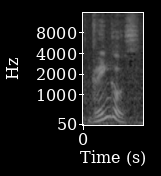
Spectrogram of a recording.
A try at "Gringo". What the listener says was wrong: Oh, Gringo. It's not Gringos. Gringo. You say Gringos. No. No S. Just Gringo. Gringo.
